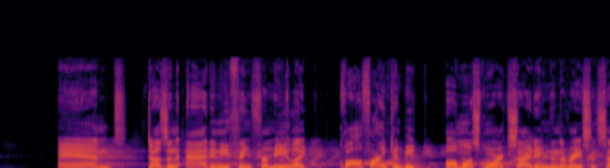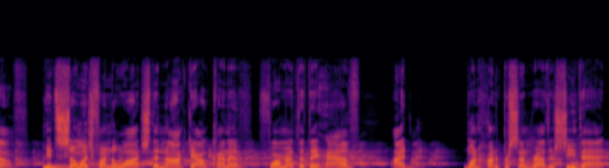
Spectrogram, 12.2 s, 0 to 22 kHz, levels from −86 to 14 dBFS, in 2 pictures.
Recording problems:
echo of what is said; noticeable; throughout; 170 ms later, 15 dB below the speech

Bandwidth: 14.5 kHz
